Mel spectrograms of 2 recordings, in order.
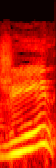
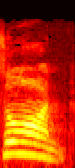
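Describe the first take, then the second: First: The name is said like English 'jeen'. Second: The name is said like 'zon'. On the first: The speaker calls it wrong. "It's not Jean" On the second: The speaker calls it right. "Jean is pronounced as Zon"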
